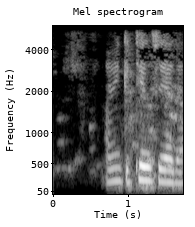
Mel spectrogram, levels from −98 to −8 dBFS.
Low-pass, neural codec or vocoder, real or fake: 5.4 kHz; none; real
